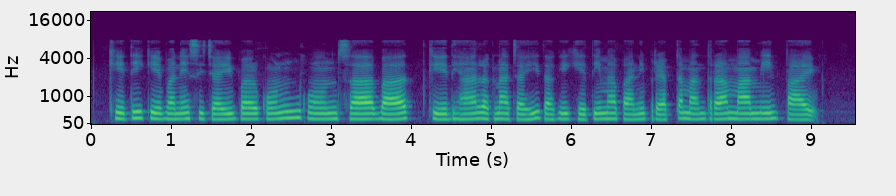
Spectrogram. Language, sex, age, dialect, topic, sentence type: Chhattisgarhi, female, 18-24, Eastern, agriculture, question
